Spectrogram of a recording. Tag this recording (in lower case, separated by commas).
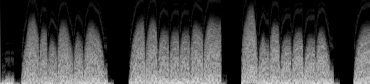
music, scratching (performance technique), musical instrument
